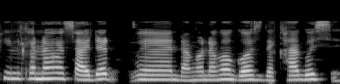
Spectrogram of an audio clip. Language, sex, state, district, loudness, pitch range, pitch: Assamese, male, Assam, Sonitpur, -16 LUFS, 205-245 Hz, 220 Hz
